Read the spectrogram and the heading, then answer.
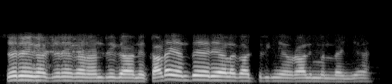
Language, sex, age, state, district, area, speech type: Tamil, male, 60+, Tamil Nadu, Pudukkottai, rural, conversation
